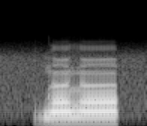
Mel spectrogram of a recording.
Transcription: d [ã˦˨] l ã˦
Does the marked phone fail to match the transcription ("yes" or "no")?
yes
